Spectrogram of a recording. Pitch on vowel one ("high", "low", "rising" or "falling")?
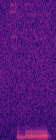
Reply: low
